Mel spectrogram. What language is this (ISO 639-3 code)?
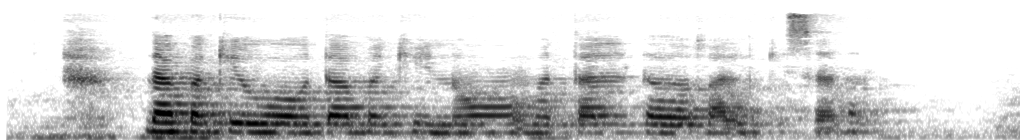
pus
